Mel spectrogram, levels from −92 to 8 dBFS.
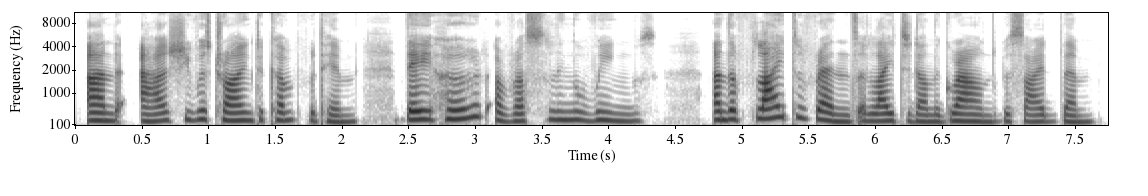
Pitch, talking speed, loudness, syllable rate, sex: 220 Hz, 195 wpm, -21 LUFS, 4.7 syllables/s, female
